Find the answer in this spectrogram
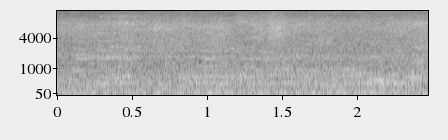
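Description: Steady low rumble with an even hiss of background noise, with no distinct events.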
